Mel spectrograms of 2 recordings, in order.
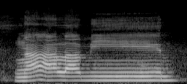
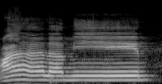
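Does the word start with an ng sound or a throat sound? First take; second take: ng sound; throat sound. First: The word starts with an ng sound. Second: The word starts with a throat consonant. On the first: The speaker calls it wrong. "nggak bisa-bisa" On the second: The speaker calls it right. "Dikasih tahu alamin"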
